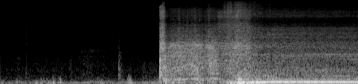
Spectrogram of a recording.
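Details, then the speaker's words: Ford truck started after sitting about 3 years, fuel pump heard cycling, battery on charger, started with universal Ford starter key. Starter cranks briefly, catches, settles into steady slightly fast idle; sounds healthy, owner notes slight misfire. "whoa all right sounds pretty good a truck that's been sitting for a few years"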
